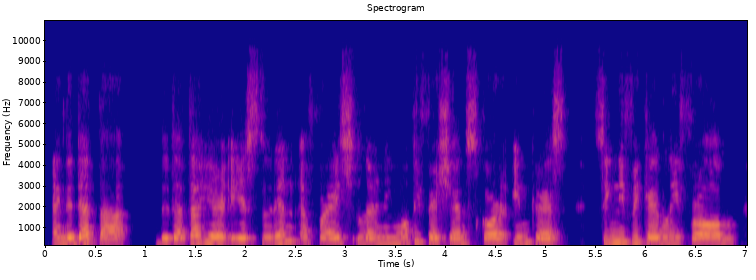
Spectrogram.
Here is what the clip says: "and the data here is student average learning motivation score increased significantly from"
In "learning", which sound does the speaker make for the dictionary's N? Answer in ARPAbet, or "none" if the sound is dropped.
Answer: N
